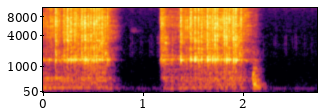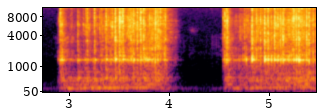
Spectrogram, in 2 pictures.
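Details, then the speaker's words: Marx 999 toy locomotive, first test-track run before restoration, brushes suspected dirty: buzzy whirring runs about a second each with gaps, light clicking gear chatter, pulling strongly; good motor, reversing unit cycles clean, normal toy locomotive motor run. "Not bad. Yeah, that's not bad at all. Okay, so we know we got a good motor at least to start with."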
